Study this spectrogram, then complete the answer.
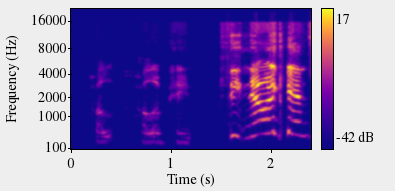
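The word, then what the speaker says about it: Holopainen: Thomas, it's Thomas or in Finland because he's from Finland. It's tumas harp and holo pain.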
